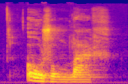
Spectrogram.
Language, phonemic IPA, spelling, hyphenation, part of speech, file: Dutch, /ˈoː.zɔn.laːx/, ozonlaag, ozon‧laag, noun, Nl-ozonlaag.ogg
- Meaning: ozone layer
